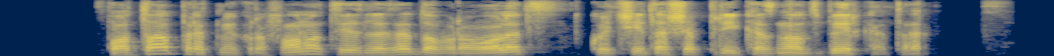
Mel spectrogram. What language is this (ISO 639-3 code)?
mkd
